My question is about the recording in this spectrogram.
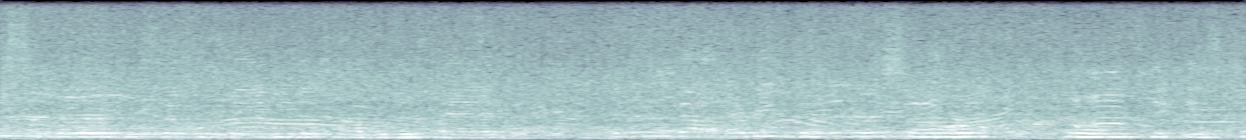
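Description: People's voices and chatter over the steady rush of falling water from a pool waterfall.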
